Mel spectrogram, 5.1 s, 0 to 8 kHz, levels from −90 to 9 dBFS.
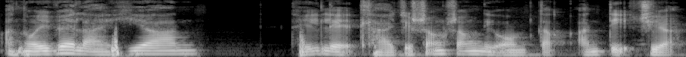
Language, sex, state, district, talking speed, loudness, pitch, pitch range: Mizo, male, Mizoram, Aizawl, 185 wpm, -17 LUFS, 110 Hz, 95-120 Hz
